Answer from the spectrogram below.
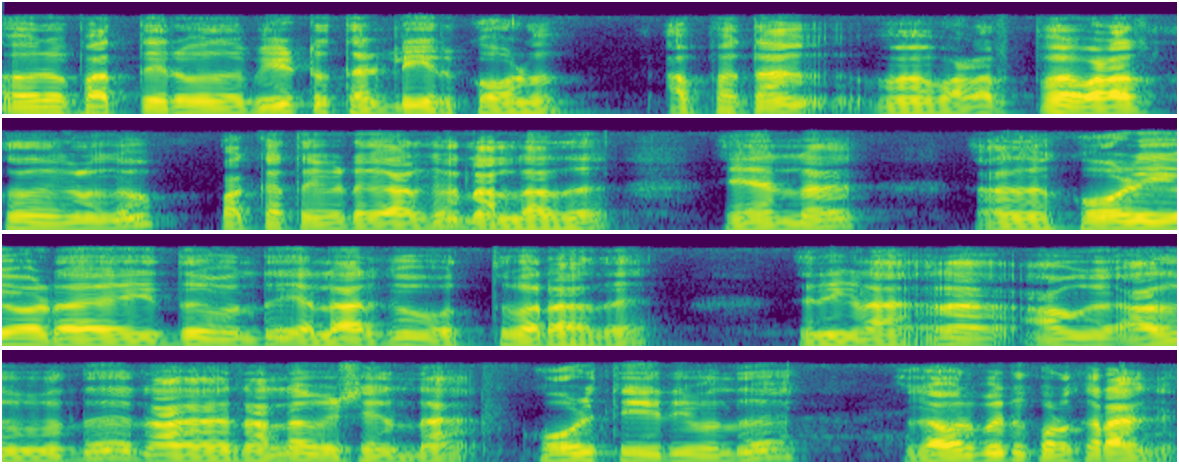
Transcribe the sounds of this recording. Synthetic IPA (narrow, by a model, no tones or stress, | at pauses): ɔɾɯpɐt̪ːɪɾɯbɐðɯʋiːʈːɯt̪ɐɭːiɪɾɯkːoːɳʊ̃ | ɐpːoːt̪ãːʋɐɭɐɾpɐʋɐɭɐɾt̪ɐðŋɡɐɭɯkːɯ̃ | pɐkːɐt̪ːɯʋiʈːɯkaːɾɯkːɯ̃nɐlːaːðɯ | eːnɛnːaː | ɐnd̪ɐkoːɻijoːɽɐɪðɯʋɐnd̪ɯɛlːaːɾɯk̬ːʊ̃ɔt̪ːɯʋɐɾaːðɯ | niːŋɡɐɭaːa̰ːna̰ːɐʋɐŋɡɐːðɯʋɐnd̪ɯnɐlːɐʋɪʂɐjɐnt̪ãːkoːɻit̪iːniʋɐnd̪ɯ | ɡɐʋɐɾmɛɳɖɯkɔɽɯkːɐɾaːŋɡɐ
